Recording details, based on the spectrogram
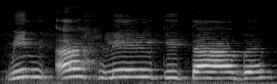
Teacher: നൂൻ സാക്കിനയെ വ്യക്തമാക്കി മണിക്കാതെ ഉച്ചരിച്ചു കൊടുക്കുക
